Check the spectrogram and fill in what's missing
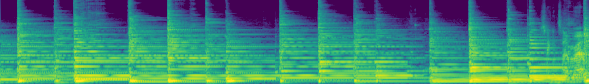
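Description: Acoustic guitar strumming the pre-chorus of a song, with steady rhythmic chord strokes and ringing harmonics, played close and clear with no voices.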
